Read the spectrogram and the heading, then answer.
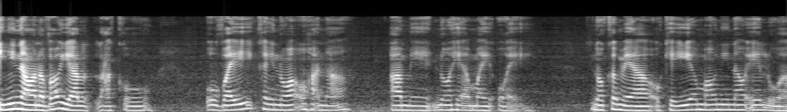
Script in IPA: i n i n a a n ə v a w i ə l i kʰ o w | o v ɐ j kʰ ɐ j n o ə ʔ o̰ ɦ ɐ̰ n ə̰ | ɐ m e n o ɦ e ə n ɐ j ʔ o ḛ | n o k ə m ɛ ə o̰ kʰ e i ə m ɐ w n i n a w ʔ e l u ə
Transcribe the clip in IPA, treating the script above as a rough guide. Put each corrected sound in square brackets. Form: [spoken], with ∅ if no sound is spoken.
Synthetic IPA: i n i n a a n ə v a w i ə l [a] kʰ o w | o v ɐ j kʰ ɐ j n o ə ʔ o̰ ɦ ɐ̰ n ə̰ | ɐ m e n o ɦ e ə [m] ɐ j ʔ o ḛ | n o k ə m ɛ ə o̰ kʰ e i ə m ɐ w n i n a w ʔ e l u ə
